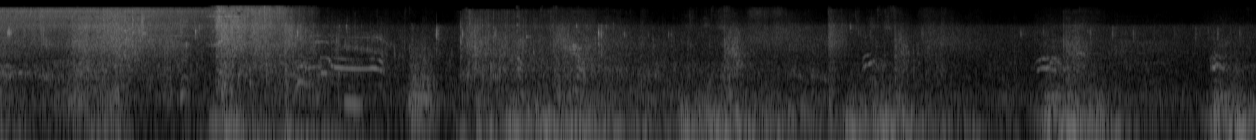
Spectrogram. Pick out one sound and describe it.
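Video game combat effects clash, whoosh and crackle.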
